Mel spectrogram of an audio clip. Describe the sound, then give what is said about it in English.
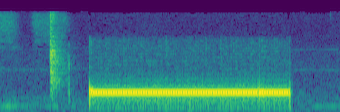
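A telephone dial tone sounds after a call is hung up. One steady, unbroken tone at a single pitch lasts about two seconds and then stops abruptly. A brief burst of noise comes just before it. “Hey, what happened with the phone? I hung up on your ass.”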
